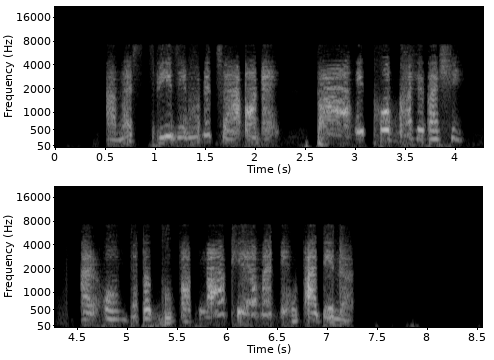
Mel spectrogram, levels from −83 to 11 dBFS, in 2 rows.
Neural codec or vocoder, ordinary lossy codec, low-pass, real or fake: codec, 44.1 kHz, 0.9 kbps, DAC; none; 7.2 kHz; fake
